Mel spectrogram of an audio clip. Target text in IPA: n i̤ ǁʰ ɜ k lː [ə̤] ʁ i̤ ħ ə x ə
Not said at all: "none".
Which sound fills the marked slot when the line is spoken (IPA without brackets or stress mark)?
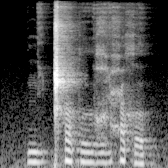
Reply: ə̤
